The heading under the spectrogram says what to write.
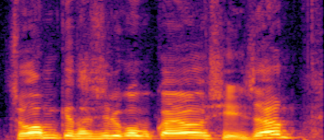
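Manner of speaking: usual speaking voice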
